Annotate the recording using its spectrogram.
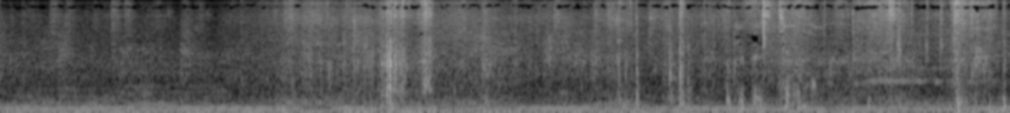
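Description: Retail store ambience: a steady low hum with a few scattered clicks and knocks, the sharpest one near the end.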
